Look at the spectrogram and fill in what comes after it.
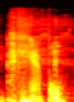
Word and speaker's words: Campbell: Carrie hates the way I say Campbell because I pronounce the P unnecessarily. No one else does.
